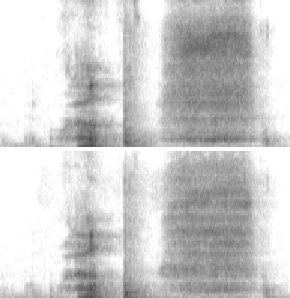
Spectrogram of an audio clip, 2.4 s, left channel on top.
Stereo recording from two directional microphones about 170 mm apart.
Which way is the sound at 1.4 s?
50° left (ahead or behind).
